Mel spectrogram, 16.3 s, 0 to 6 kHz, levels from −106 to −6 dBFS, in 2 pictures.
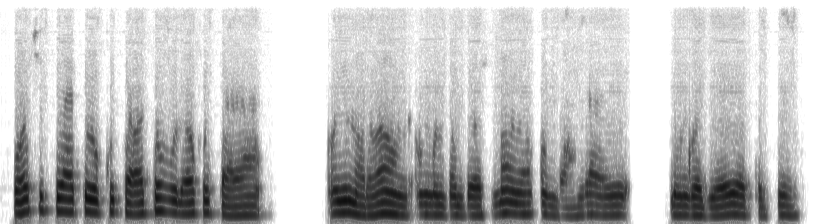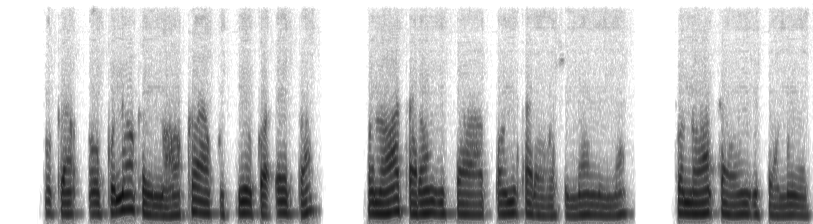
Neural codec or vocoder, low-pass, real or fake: codec, 16 kHz, 8 kbps, FunCodec, trained on Chinese and English, 25 frames a second; 5.4 kHz; fake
